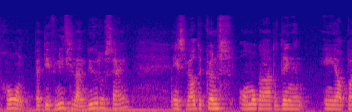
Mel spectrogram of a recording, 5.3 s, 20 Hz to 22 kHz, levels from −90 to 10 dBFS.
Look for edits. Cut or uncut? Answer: cut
